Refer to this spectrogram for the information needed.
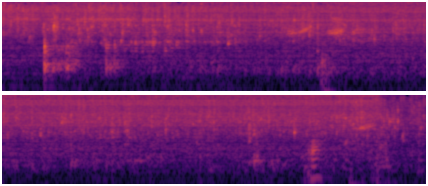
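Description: A kitchen tap runs steadily into a sink while waiting for the hot water to come through, a continuous hissing splash with occasional clinks and knocks of dishes, moderately loud throughout.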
